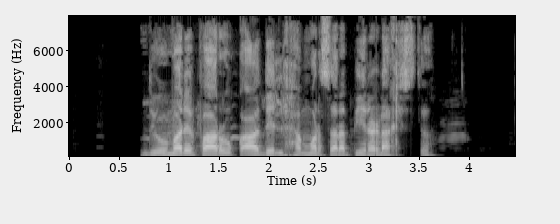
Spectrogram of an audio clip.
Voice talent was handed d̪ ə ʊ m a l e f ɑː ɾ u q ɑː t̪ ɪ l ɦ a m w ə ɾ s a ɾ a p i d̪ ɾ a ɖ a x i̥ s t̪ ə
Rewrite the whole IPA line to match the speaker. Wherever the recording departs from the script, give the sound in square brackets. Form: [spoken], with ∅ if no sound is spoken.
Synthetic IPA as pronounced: d̪ ə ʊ m a [ɾ] e f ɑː ɾ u q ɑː [d̪] ɪ l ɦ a m w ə ɾ s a ɾ a p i [∅] ɾ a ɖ a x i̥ s t̪ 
